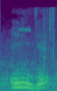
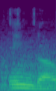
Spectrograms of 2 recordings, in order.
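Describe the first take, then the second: First: The final T is clearly sounded. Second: The final T is left silent. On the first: The speaker calls it right. "I pronounced it the right way this time" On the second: The speaker calls it wrong. "Don't know why I thought the T would be silent"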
